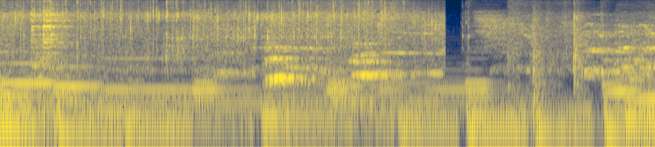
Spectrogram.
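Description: An egg fries in a pan with a loud, close, steady sizzle, while an even hum runs underneath and a few brief clatters come near the end.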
